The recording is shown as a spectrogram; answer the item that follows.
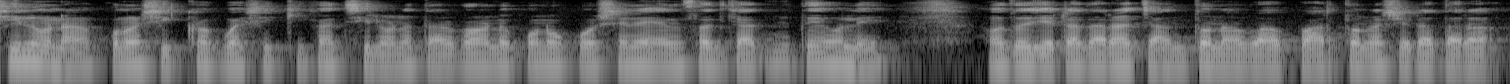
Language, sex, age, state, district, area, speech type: Bengali, male, 18-30, West Bengal, Jalpaiguri, rural, spontaneous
